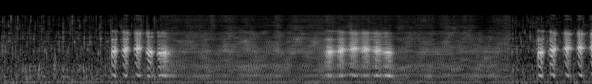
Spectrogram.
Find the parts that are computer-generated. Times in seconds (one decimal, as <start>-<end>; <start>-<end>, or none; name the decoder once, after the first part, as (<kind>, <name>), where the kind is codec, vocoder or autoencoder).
1.6-5.1 (vocoder, WaveNeXt)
